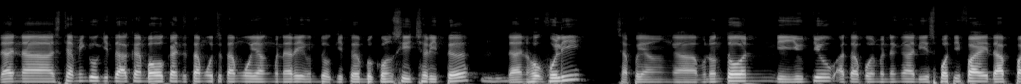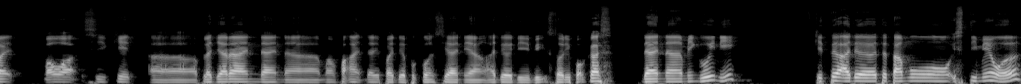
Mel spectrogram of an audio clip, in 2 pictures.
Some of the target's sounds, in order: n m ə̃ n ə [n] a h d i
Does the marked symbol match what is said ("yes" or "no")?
no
